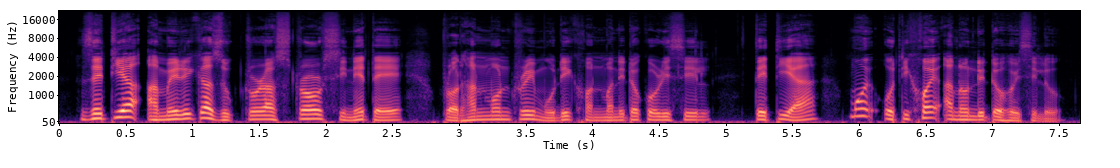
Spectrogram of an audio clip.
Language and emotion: Assamese, happy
